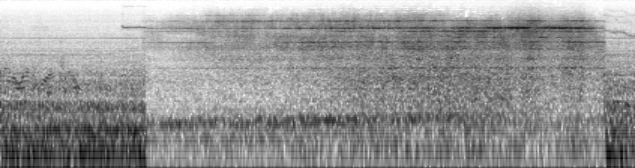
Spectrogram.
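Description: Fixed-wing airliner touching down with engine power pulled back and no reverse thrust, a broad steady roar with a high whine that drops suddenly at about two seconds and then swells again near the end.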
